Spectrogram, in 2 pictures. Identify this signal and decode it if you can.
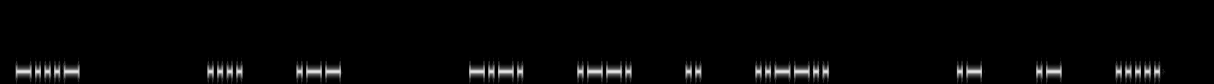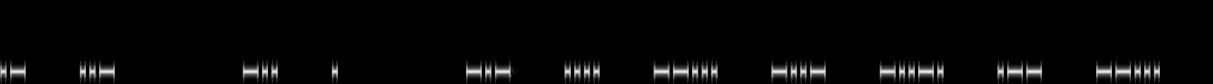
Morse code, heard as a keyed tone, about 25 wpm, spaced as for 12 wpm, 600 Hz. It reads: <BT> HW CPI? AA5AU DE KH7X/W7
